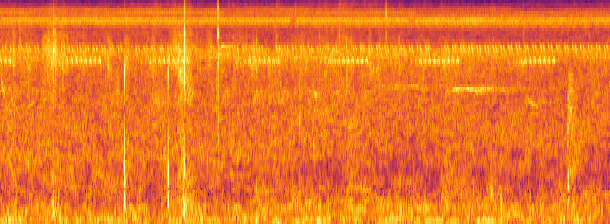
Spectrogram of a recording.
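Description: Insects chirping steadily in a fast, pulsing trill. A few sharp clicks stand out in the first couple of seconds.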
